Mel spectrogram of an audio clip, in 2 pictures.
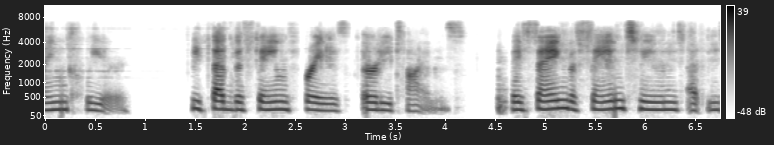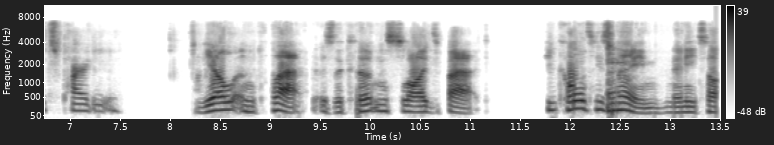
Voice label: Sony WF-1000XM5 Office microphone sample; Pre-release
